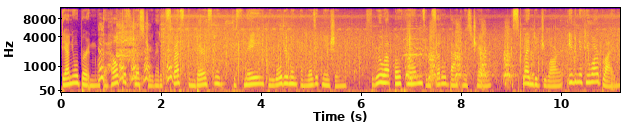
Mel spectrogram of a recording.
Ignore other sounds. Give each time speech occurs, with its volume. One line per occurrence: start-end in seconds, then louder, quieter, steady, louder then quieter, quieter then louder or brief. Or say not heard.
0.0-11.1 steady.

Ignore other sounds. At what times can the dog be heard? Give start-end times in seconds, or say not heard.
0.7-2.3, 6.8-9.5.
